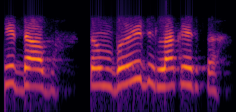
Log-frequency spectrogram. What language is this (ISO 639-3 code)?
kas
